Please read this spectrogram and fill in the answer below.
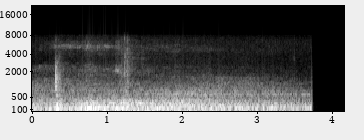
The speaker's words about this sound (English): What was that? It sounded like an airplane. You guys heard that? That was a fucking truck that just like roared by my work. Like he's probably going like. He was probably going like 80.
